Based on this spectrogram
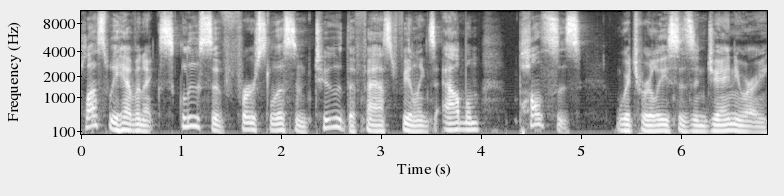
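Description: A man with a plain, everyday voice talks at a medium pitch and a moderate pace, with lively intonation. His loudness stays very even in a dry, close sound with no echo. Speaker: podcast host. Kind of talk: interview.

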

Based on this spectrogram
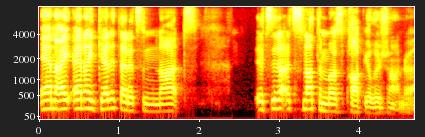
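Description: A man talks with an American accent. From US West Coast, Los Angeles. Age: 20s. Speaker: musician. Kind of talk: interview.

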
